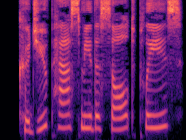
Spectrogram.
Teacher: Listen to the way my voice rises on could you and falls gently at the end.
